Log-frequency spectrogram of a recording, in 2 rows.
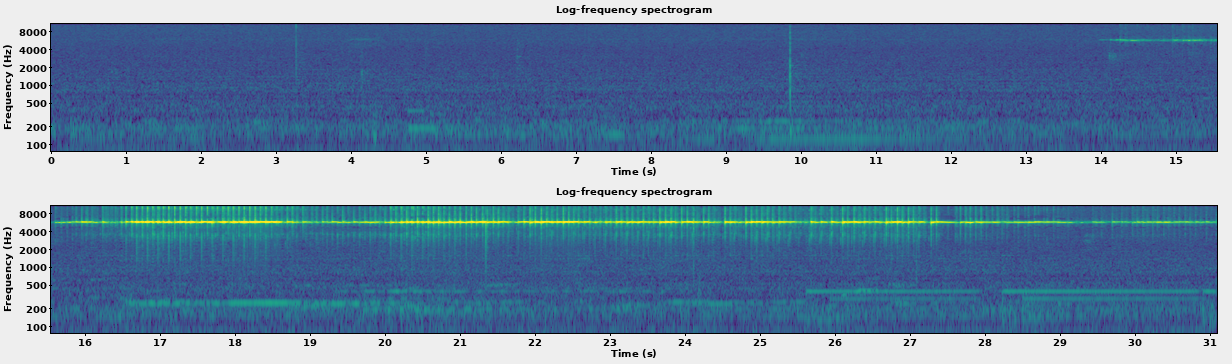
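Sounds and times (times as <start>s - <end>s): jingling percussion: 14.1s - 31.0s.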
